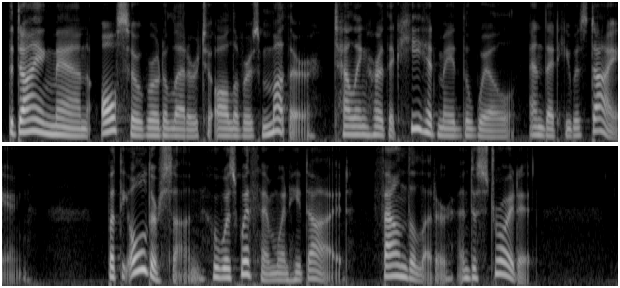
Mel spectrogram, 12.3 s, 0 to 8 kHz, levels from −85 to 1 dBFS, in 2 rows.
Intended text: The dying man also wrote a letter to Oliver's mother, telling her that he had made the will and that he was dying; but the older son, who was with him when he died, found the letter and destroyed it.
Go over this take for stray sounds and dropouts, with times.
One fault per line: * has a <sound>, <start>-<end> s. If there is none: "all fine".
all fine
